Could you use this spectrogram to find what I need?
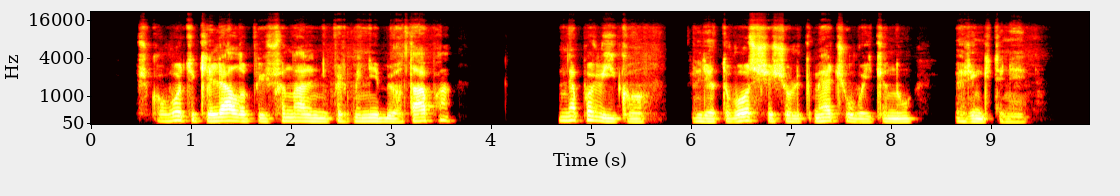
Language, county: Lithuanian, Tauragė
